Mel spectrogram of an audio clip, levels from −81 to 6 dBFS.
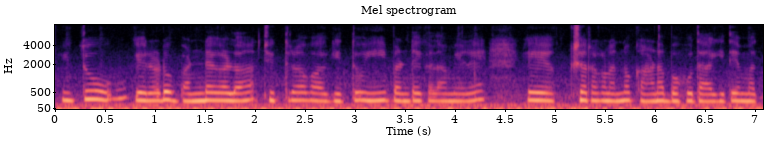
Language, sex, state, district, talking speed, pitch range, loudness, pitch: Kannada, female, Karnataka, Dakshina Kannada, 95 wpm, 225-240 Hz, -16 LUFS, 230 Hz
